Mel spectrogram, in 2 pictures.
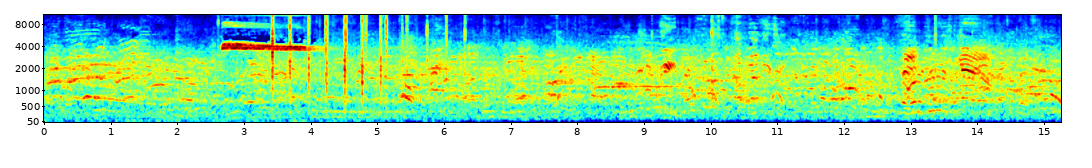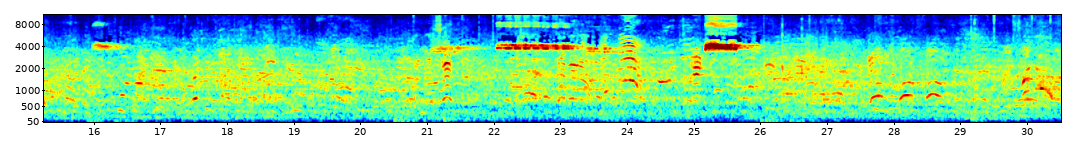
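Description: Crowd voices and shouting in a large arena throughout, with short, high, shrill whistle blasts from the referee about three seconds in and again twice later on.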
